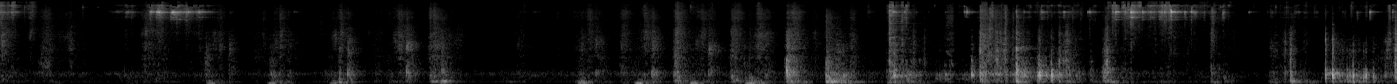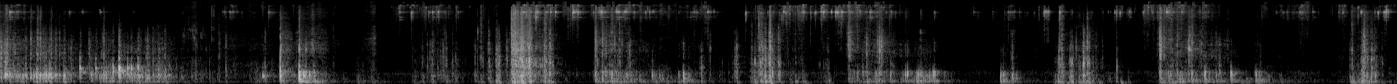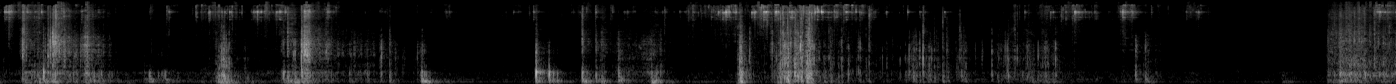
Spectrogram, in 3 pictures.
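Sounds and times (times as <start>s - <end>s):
utensils clinking and knocking: 12.8s - 17.4s, 33.3s - 39.6s, 41.3s - 41.9s.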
